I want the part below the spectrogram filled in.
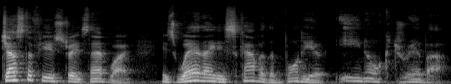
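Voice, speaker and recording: A man voicing a theatrical male amateur detective, declaiming with grand dramatic pauses. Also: mid-range voice, sing-song, pitched above the performer's own voice, lightly acted. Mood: grandiose.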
